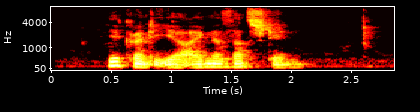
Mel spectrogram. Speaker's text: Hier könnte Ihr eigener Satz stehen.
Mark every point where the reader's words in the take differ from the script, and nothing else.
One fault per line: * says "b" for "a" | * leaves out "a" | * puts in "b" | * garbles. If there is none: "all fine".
all fine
